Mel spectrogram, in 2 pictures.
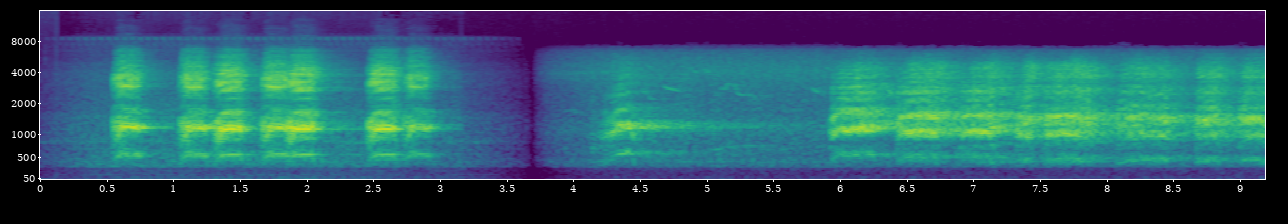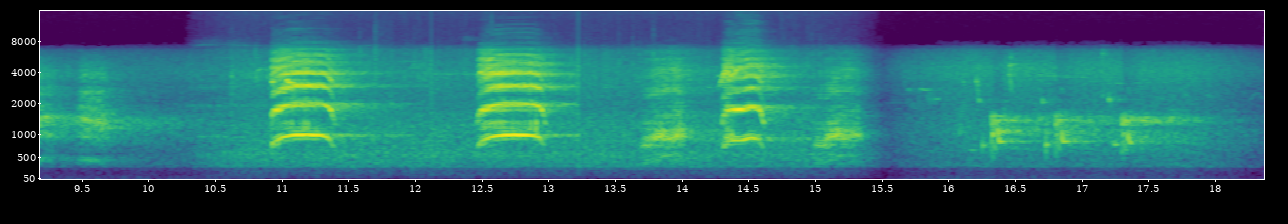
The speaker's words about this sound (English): Ravens, on the other hand, express themselves with such complexity that we're overwhelmed. We're tuned to the melodies of human music and struggle with the multifarious shapes of raven croak and click and whistle.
